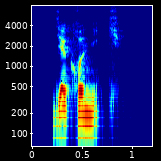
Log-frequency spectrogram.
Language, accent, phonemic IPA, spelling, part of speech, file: French, France, /dja.kʁɔ.nik/, diachronique, adjective, LL-Q150 (fra)-diachronique.wav
- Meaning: diachronic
